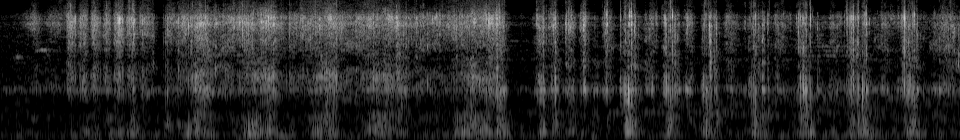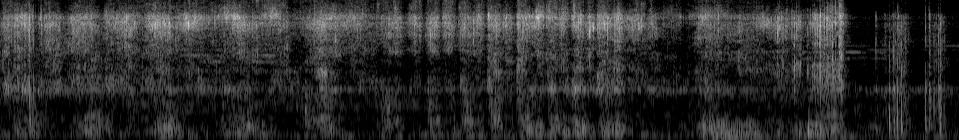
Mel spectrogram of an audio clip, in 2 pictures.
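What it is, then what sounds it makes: Wooden table top scratched and tapped. Fingernails scratch and fingertips tap across a flat, solid, worn brown painted wooden table top with cracked paint. A dense, bright, raspy scratching runs nearly continuously, broken by quick dry taps that die away almost at once.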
